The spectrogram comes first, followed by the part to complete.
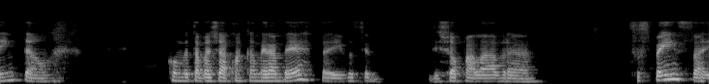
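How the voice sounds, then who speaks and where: A woman from Salvador introduces herself on a video call. She talks slowly and warmly and laughs easily. The call audio is dull and muffled. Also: low voice. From Salvador, Bahia, Brazil. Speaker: meeting participant. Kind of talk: online meeting self-introduction. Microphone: computer or headset on video call.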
